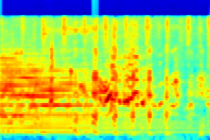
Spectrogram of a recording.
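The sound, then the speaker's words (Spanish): Turkeys gobble in a loud, rapid, warbling chorus, several birds calling over one another in rippling bursts that rise and fall for about two seconds, with no talking. “Se alborotaron los chumpes, las campanas y todo.”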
